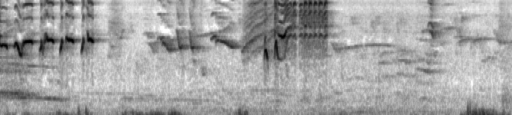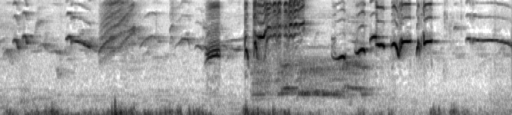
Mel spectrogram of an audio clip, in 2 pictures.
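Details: Fighting song of an oriental magpie-robin, meant to rouse other birds into anger. It mixes varied loud whistles, quick rising slurs and harsh scratchy bursts in bouts separated by short pauses, over a faint low background rumble.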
